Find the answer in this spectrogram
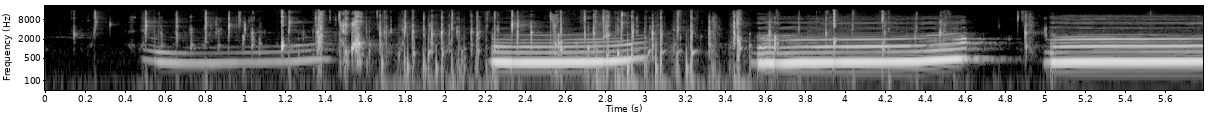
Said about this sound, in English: You know those fire alarms? Yeah. It sounded like it. Can you do that sound that the bottle makes again?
